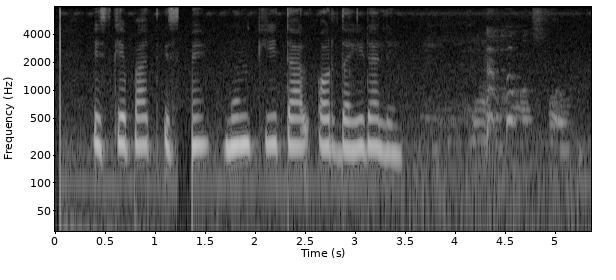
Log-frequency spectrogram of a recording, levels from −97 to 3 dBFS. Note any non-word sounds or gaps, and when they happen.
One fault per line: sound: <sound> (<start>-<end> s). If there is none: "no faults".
sound: dropout (1.2-1.4 s)
sound: laugh (3.6-5.2 s)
